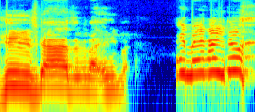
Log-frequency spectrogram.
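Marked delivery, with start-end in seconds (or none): 1.8-2.5 tiny, very high, squeaky mouse voice. Picturing a huge guy with a mouse voice greeting someone: mouse voice. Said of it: "real big guy with a mouse voice".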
